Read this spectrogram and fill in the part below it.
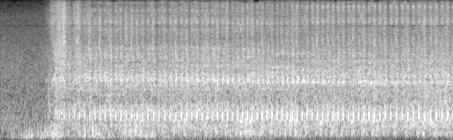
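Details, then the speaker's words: Dumpster-found Yamaha two-stroke outboard in a bucket of water, gears being checked, forward works: steady fast idle with even crisp firing, no misses or knocks; healthy after only restringing, plug check and gas down the carb. "Forward works. Everything works. Kill switch even works. Well, there you have it. This little thing's alive."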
